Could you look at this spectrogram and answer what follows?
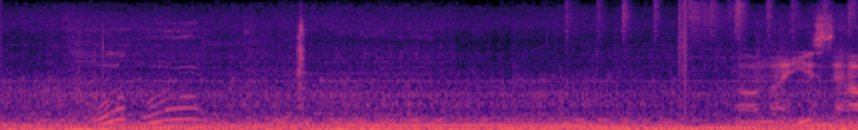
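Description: A Corvette drift car with a new transmission and angle kit is driven and shifted through gears, its engine rumbling loud and close with rising revs and brief drops between shifts, as a voice speaks over it.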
